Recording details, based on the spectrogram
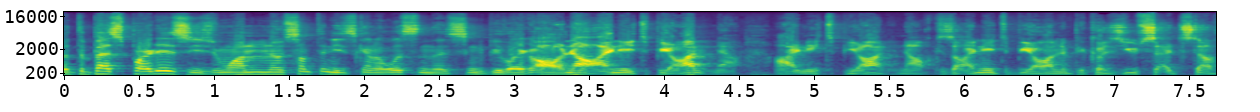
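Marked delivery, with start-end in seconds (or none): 3.1-7.7 grumbling, protesting, put-out complaining tone. Imitating Mikey, who will hear the recording: imitating Mikey complaining. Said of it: "so stop fucking complaining".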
